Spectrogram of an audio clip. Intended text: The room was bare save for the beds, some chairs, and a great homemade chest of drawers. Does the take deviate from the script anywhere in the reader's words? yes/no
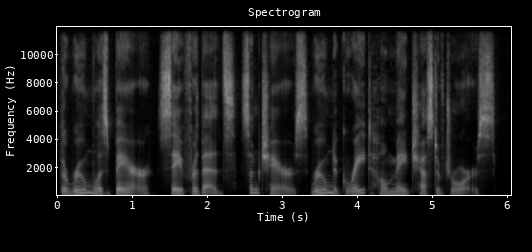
yes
